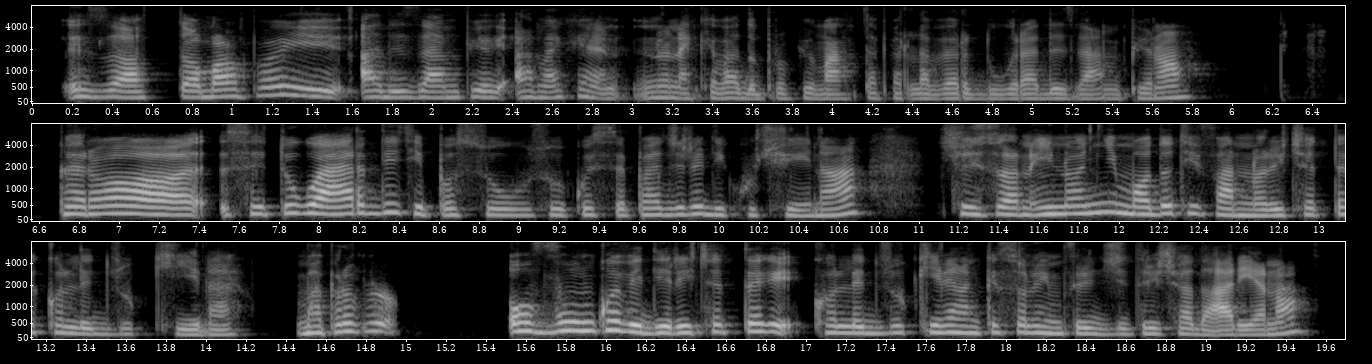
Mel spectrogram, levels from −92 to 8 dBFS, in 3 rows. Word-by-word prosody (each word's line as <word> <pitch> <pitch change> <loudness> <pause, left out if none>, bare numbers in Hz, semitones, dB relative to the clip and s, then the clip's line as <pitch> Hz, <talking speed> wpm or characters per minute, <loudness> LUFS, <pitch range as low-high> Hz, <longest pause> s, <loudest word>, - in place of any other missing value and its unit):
Esatto, 190 -1 -2
ma 205 +2 +1
poi 235 -3 -2
ad 190 0 -2
esempio, 185 +1 -4
ehm, 175 - -5
a 190 - -5
me, 175 +1 -7
che 180 -7 -10
non 175 0 -8
è 150 - -6
che 160 - -12
vado 160 -3 -6
proprio 150 +1 -12
matta 140 +2 -7
per 155 -1 -15
la 150 0 -8
verdura, 145 0 -8
ad 145 0 -9
esempio, 145 +1 -9
no? 180 +2 -5 0.8
Però 225 -3 +6
se 220 +2 -4
tu 250 - -1
guardi 240 +2 +6
tipo 215 -5 -3
su 190 -1 -6
su 190 +1 -7
queste 195 0 -6
pagine 200 +3 -2
di 200 -1 -1
cucina, 190 +3 -3 0.4
ci 225 -3 -2
son 205 0 +1
in 220 +3 +3
ogni 260 +4 +1
modo 235 -1 +4
ti 240 -1 -6
fanno 190 -4 0
ricette 200 +3 -4
con 210 -3 -4
le 170 -3 -1
zucchine, 155 -2 -7 0.2
ma 200 +1 +3
proprio 245 +2 +1 0.6
ovunque 265 +4 +6
vedi 205 -3 +7
ricette 215 +4 +2
che 230 0 +2
con 205 -1 -1
le 195 -2 +2
zucchine 210 +2 -1
anche 205 +1 0
solo 210 0 -1
in 185 -3 0
friggitrice 170 -1 -4
ad 155 - -4
aria, 145 +1 +3
no? 225 +8 -2
195 Hz, 180 wpm, -28 LUFS, 175-220 Hz, 0.8 s, vedi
